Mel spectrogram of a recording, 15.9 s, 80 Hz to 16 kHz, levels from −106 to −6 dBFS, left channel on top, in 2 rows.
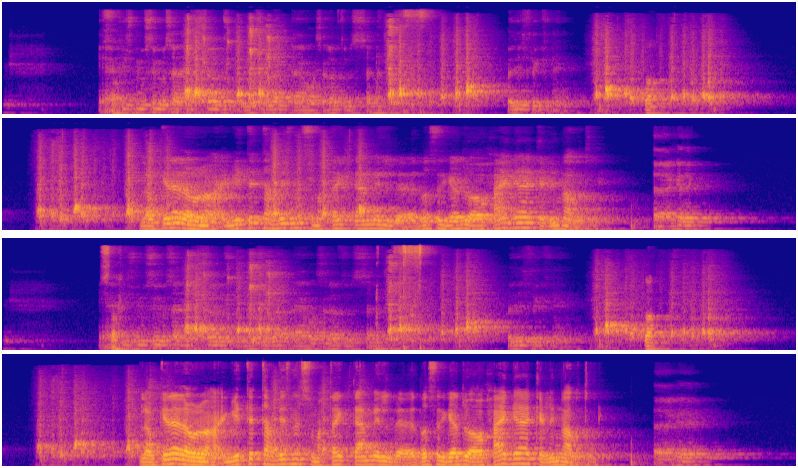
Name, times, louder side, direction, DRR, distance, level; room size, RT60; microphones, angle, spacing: voice 1, 1.0-3.8 5.0-5.6 14.4-14.8, left 2 dB, 85° left, 0 dB, 1.2 m, -40 dB
sound 1, 1.8-2.8 3.8-4.8 5.9-7.2 8.3-9.6 10.6-11.6, left 3 dB, 15° left, 0.4 m, -33 dB
voice 2, 9.3-13.9, right 4 dB, 60° right, 9 dB, 0.4 m, -27 dB
5.7 x 3.6 x 4.6 m, 1.2 s
head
